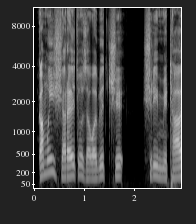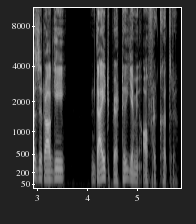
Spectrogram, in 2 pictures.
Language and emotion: Kashmiri, neutral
